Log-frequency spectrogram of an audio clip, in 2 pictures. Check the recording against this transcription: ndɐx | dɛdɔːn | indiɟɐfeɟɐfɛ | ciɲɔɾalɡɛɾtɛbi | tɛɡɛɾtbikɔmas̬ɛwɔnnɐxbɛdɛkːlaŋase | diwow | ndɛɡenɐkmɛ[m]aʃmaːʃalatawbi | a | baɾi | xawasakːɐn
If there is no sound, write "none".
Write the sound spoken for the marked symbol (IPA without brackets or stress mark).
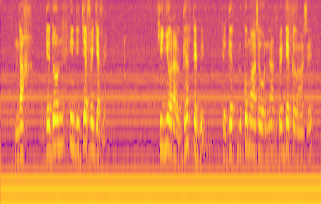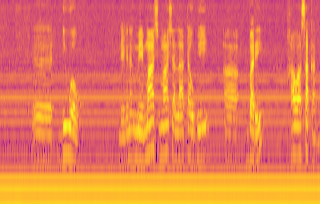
m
